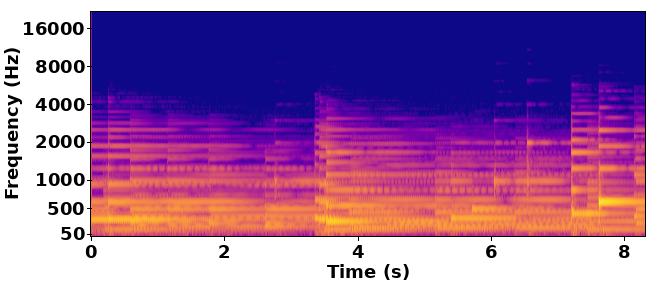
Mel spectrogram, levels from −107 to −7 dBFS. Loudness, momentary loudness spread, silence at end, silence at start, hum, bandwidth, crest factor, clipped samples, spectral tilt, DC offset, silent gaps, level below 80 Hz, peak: -26 LUFS; 13 LU; 0 s; 0 s; none; 4 kHz; 20 dB; under 0.1%; -12 dB/octave; under 0.1%; none; -56 dBFS; -4 dBFS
